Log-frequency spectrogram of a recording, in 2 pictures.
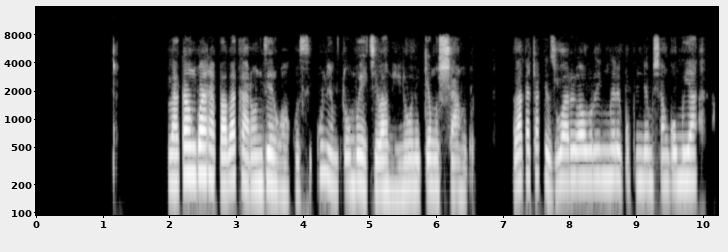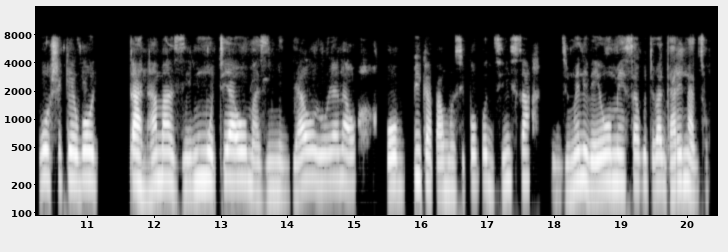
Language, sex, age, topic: Ndau, female, 36-49, health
